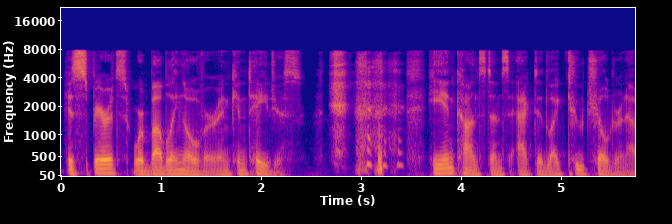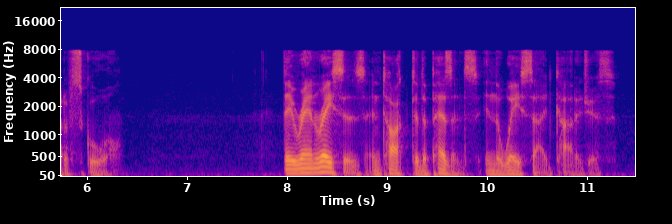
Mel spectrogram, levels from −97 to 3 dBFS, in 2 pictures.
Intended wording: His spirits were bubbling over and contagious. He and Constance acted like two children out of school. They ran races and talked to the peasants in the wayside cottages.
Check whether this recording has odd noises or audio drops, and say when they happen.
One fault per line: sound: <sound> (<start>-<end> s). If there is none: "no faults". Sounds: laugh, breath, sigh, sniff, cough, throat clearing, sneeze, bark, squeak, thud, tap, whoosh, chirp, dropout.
sound: laugh (2.7-3.5 s)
